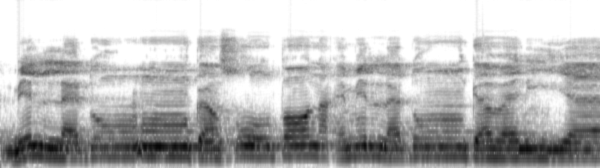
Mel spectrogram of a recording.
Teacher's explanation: Cara bacanya di lamnya itu di huruf idghamnya jangan lama-lama. Enggak boleh lama-lama. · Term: Idgham bila gunnah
